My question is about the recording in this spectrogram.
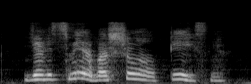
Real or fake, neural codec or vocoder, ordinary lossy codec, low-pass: fake; codec, 24 kHz, 1 kbps, SNAC; none; 7.2 kHz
